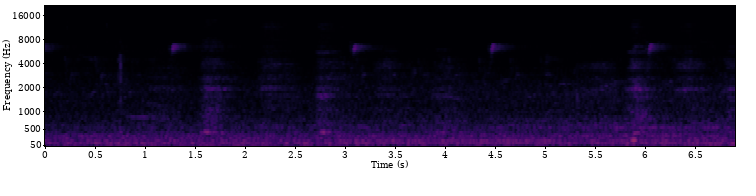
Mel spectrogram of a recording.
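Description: A bird in the surrounding forest repeating a short, high call about every second and a half, over a faint steady outdoor background.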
